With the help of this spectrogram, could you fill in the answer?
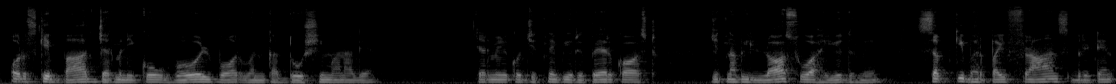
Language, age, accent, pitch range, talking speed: Hindi, 30-49, native, 95-120 Hz, 155 wpm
